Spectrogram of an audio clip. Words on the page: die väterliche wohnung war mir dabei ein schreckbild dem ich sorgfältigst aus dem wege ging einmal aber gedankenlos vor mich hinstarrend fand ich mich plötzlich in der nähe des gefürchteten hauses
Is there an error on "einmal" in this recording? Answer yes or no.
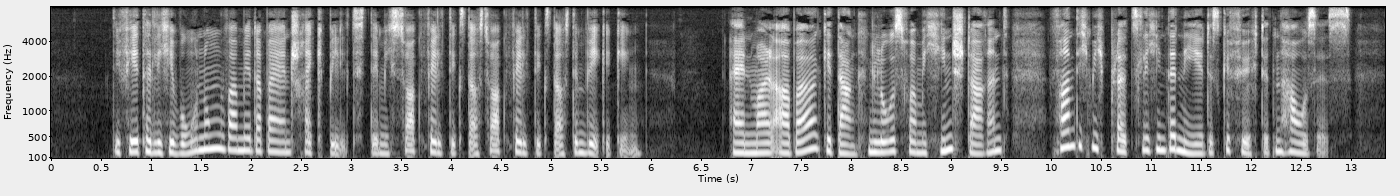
no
